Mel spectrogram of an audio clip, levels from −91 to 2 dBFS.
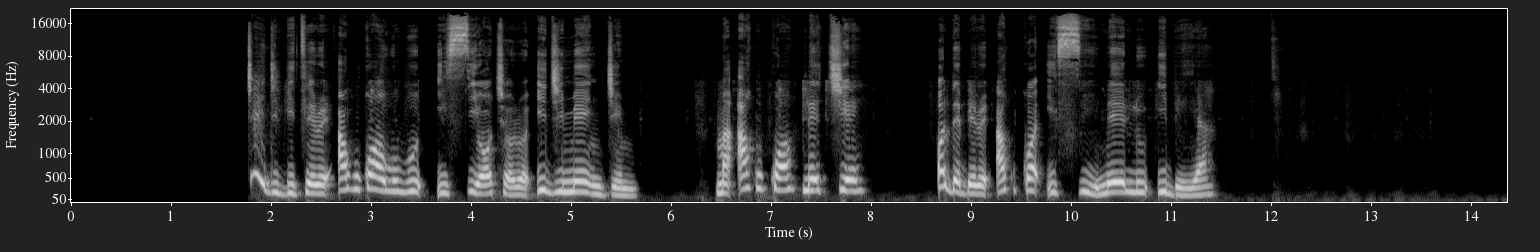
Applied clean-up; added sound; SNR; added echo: neural mask model DeepFilterNet 3.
